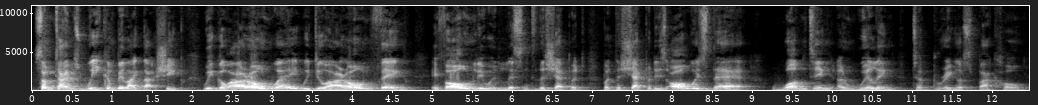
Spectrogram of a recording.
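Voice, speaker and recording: Animated man telling a children's story, echoey. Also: fairly low pitch, unhurried. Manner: repetitive, sing-song storytelling phrasing. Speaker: bedtime story narrator.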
